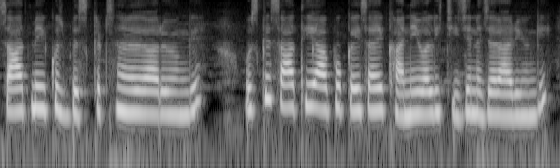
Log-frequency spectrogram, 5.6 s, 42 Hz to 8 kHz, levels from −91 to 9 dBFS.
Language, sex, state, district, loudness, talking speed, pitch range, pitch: Hindi, female, Uttar Pradesh, Lucknow, -15 LUFS, 235 wpm, 230-270 Hz, 250 Hz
